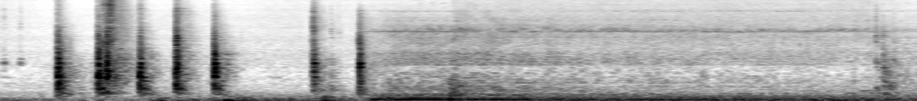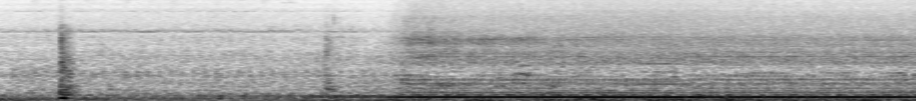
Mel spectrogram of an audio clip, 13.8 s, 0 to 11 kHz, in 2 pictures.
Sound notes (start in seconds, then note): 0.4 both hammers tapping; 3.3 engine humming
